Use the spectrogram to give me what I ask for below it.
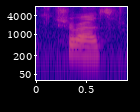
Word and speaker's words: Shiraz: Shiraz. – Is it Shiraz? – Mm-hmm.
